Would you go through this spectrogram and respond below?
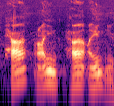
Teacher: ainnya itu di tengah tengah tenggorokkan berdekatan dengan ha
